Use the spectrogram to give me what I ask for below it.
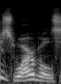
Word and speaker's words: zwarbles: coated uh swarbles actually zwarbles is pretty nice it if you're going to look for a black fiber zwarbles and it is spelled with a z um and does have a w in it anyway that's a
